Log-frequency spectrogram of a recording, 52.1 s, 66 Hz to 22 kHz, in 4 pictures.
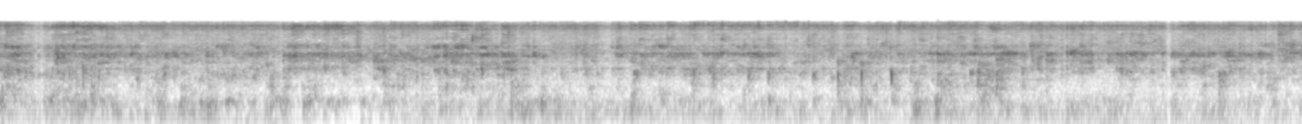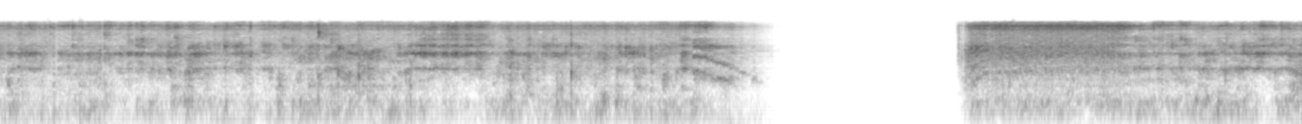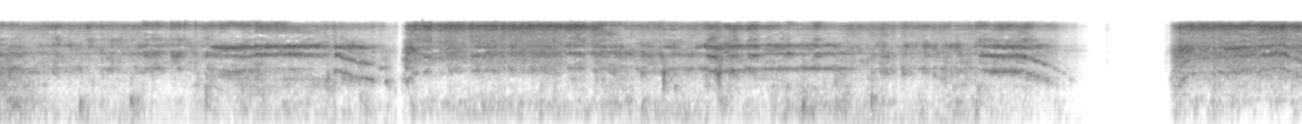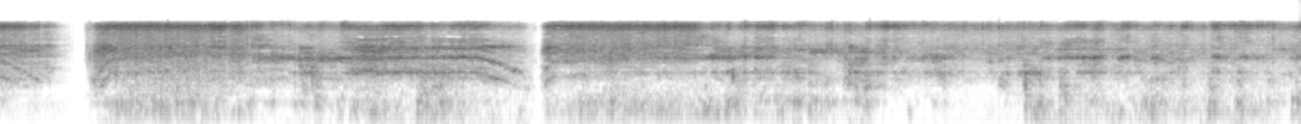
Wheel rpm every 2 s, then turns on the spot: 230, 230, 230, 230, 230, 230, 230, 240, 240, 210, 20, 110, 230, 230, 180, 200, 230, 230, 70, 60, 190, 180, 150, 200, 200, 200.
none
